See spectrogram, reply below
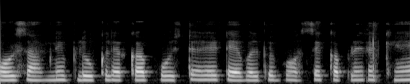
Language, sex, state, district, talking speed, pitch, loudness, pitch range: Hindi, female, Chhattisgarh, Raipur, 205 wpm, 200 Hz, -19 LUFS, 195-205 Hz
